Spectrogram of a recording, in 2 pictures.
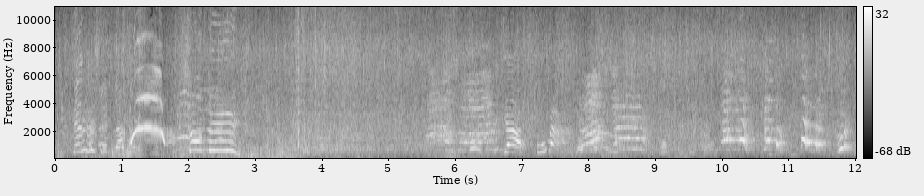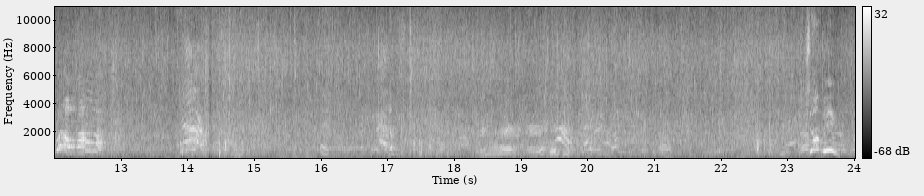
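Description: Children shout and squeal excitedly outdoors.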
